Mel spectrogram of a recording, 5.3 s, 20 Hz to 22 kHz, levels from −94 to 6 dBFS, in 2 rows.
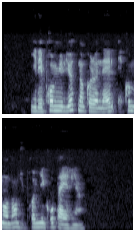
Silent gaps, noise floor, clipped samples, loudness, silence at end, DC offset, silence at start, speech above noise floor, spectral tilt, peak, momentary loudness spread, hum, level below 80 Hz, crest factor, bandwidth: none; -71 dBFS; under 0.1%; -20 LUFS; 1 s; under 0.1%; 0.6 s; 51 dB; -8 dB/octave; -2 dBFS; 10 LU; none; -70 dBFS; 20 dB; 5.6 kHz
